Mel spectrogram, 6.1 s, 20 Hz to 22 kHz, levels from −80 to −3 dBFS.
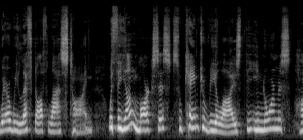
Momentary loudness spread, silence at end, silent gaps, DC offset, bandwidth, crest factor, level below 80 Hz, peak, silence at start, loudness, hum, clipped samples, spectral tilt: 11 LU; 0 s; none; under 0.1%; 19.5 kHz; 16 dB; -78 dBFS; -6 dBFS; 0 s; -23 LUFS; none; under 0.1%; -4.5 dB/octave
